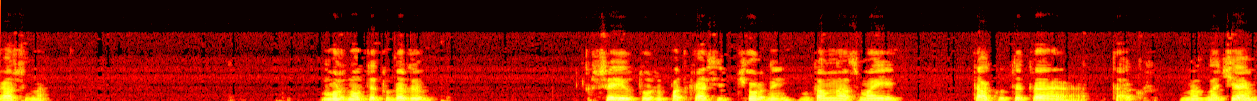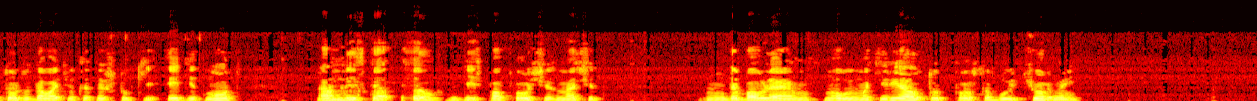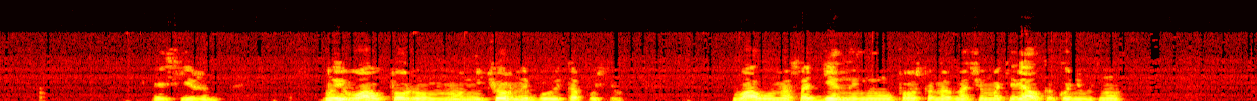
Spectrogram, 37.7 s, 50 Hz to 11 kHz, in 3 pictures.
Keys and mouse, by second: 0.5-2.5 middle drag, 4.1 click, 4.6-7.2 middle drag, 7.6-8.4 shift+middle drag, 8.7 click, 11.0-11.4 middle drag, 13.7-14.7 drag, 20.6 click, 22.5 click, 26.6 click, 28.1 click, 29.4 middle click, 32.1 click, 33.7 click, 35.9 click.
